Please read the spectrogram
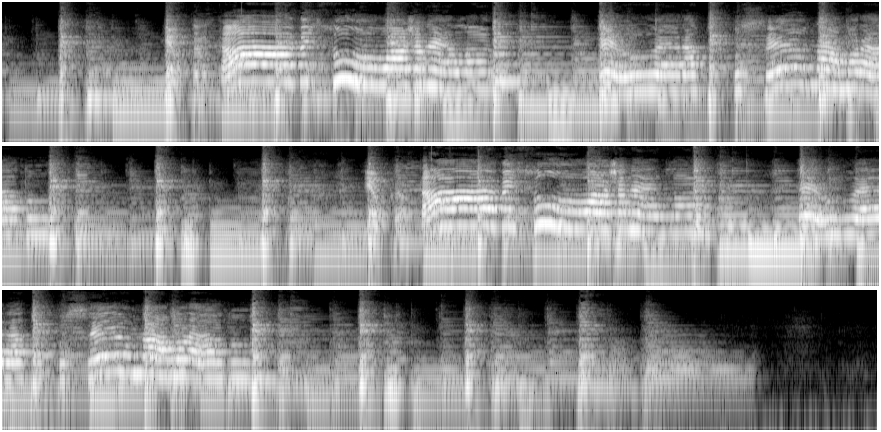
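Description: Plucked guitar chords under a wordless, gliding vocal melody sung in two long phrases, an interlude between verses. The music stops about a second before the end.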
